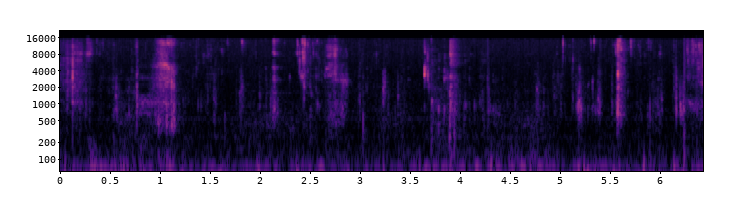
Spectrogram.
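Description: Close-up eating sounds: a person biting into a raw red onion and chewing, with irregular crisp crunches, the loudest about a second in, along with wetter chewing of curry and rice.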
